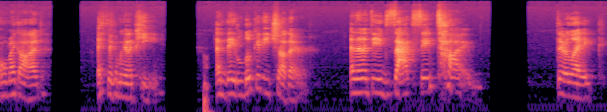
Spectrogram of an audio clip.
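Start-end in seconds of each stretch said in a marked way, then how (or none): none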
